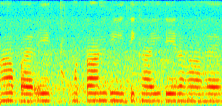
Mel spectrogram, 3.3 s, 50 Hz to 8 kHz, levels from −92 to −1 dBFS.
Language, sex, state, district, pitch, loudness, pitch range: Hindi, female, Haryana, Charkhi Dadri, 205 Hz, -17 LUFS, 200-210 Hz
